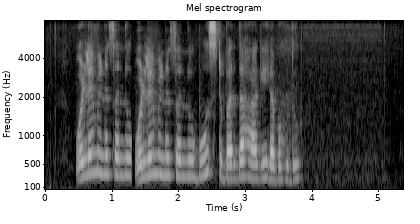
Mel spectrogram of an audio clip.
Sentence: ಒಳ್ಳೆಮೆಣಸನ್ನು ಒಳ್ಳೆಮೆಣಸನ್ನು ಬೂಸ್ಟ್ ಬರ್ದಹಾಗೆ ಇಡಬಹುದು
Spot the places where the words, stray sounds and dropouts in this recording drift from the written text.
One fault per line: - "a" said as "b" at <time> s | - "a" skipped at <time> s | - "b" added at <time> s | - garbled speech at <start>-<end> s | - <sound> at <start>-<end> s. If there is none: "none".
none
